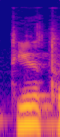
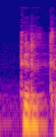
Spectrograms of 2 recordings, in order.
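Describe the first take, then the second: First: तीर्थ with a long ee; correct long vowel. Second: तीर्थ with a short i; wrong short vowel. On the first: Teacher corrects students, long vowel. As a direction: say तीर्थ as teerth. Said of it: "होता है". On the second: Teacher shows students the mistake, short vowel. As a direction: say तीर्थ as tirth. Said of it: "नहीं". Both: Shown as a demonstration.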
